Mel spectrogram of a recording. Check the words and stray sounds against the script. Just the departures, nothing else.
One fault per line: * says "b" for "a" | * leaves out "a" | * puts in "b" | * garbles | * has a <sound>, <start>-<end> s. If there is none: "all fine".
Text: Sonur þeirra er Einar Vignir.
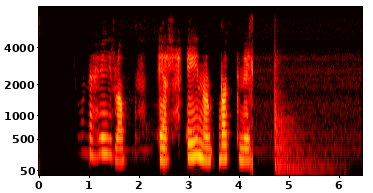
* has a thud, 4.7-6.2 s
